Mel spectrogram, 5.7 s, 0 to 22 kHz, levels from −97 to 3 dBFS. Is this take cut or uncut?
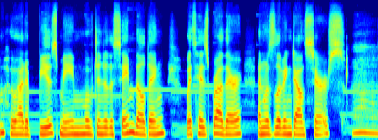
uncut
